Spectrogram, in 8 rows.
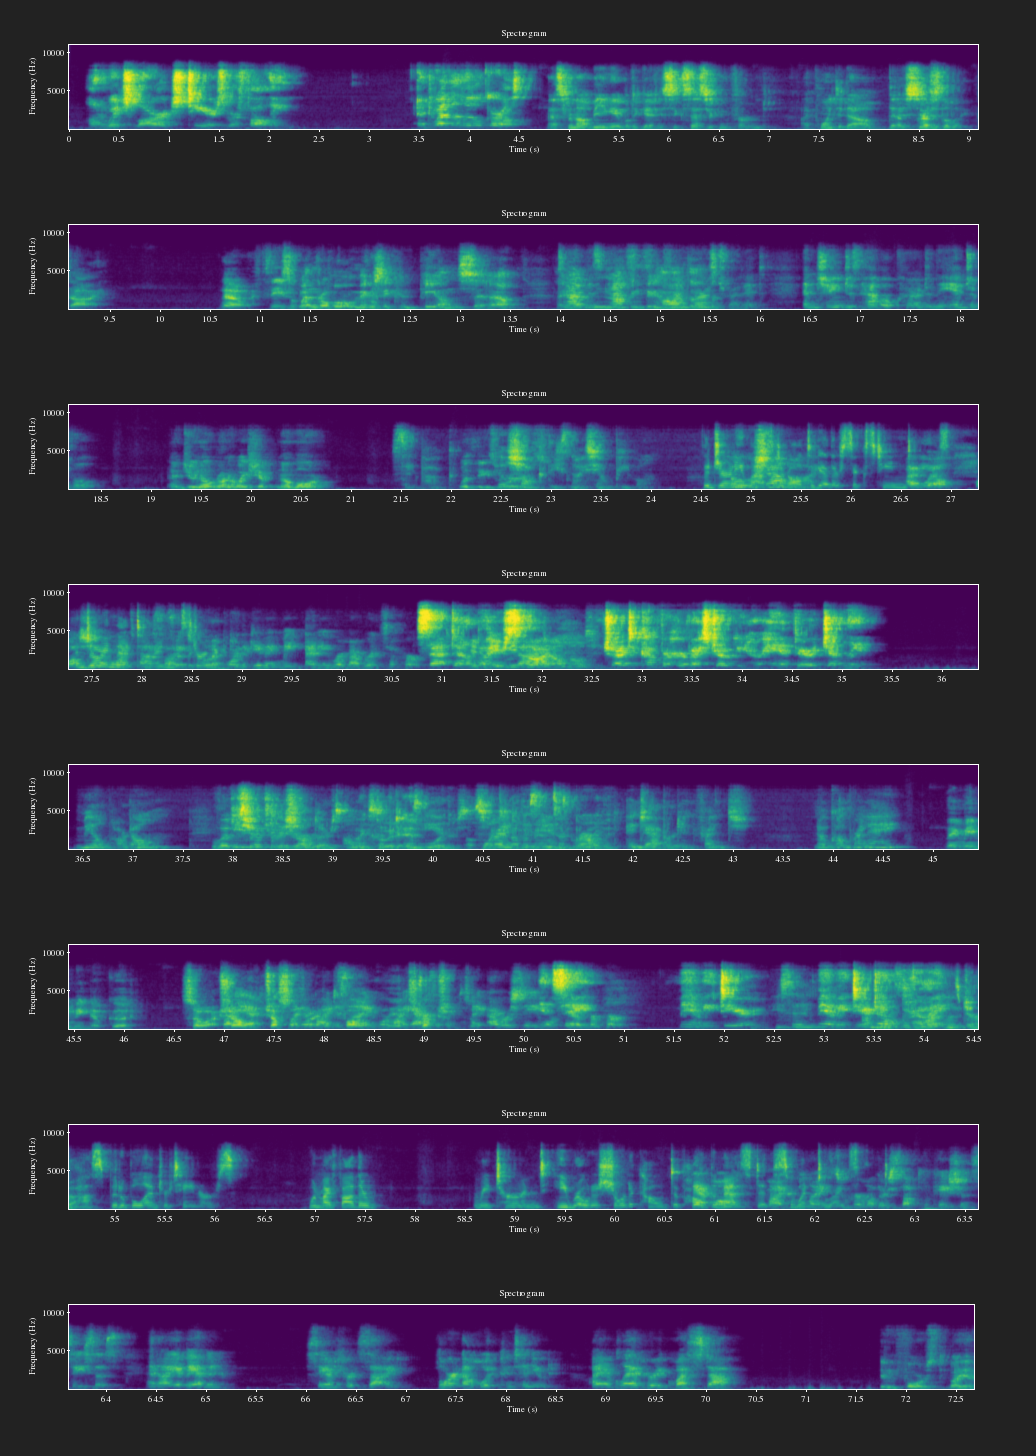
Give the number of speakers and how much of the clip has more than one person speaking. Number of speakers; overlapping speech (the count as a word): ten, about 34%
